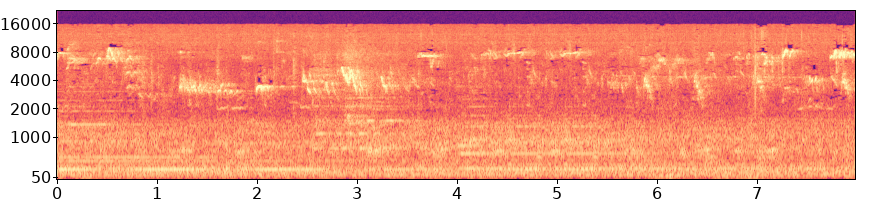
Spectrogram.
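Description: Small birds chirping and twittering repeatedly over a steady outdoor background hum.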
